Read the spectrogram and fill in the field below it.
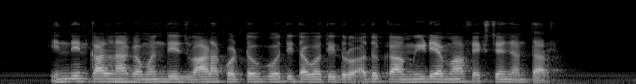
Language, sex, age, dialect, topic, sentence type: Kannada, male, 18-24, Northeastern, banking, statement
